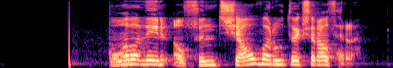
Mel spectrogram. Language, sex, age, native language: Icelandic, male, 30-39, Icelandic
